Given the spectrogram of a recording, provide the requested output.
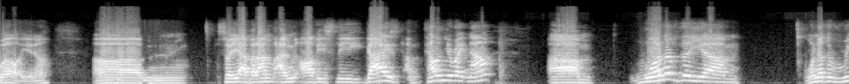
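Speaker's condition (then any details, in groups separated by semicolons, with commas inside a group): No condition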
